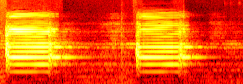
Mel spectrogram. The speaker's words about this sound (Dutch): Wat een herrie. En daarom hebben wij dus de geluidsverbinding dicht staan als wij de patiënt aan het scannen zijn.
